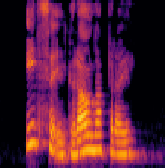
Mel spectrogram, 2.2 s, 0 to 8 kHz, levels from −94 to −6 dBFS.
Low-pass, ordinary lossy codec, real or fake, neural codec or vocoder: none; none; real; none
